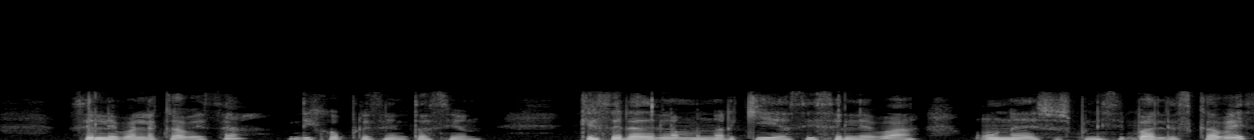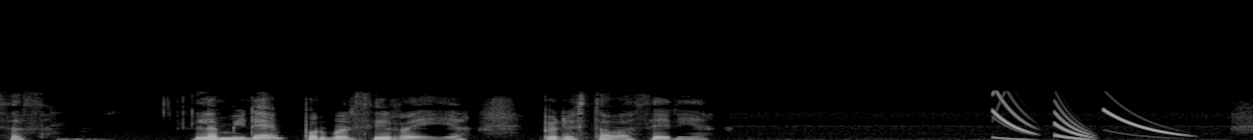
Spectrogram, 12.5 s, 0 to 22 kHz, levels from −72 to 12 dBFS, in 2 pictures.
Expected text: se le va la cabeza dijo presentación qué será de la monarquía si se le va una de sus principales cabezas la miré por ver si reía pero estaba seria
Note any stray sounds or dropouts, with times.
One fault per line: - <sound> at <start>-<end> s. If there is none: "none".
- chirp at 11.2-12.3 s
